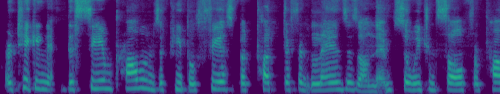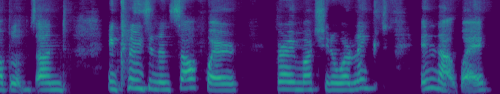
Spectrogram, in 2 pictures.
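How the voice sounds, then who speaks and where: A woman's voice: on the high side, fairly even intonation, normal speed, darkish tone, no echo. Irish woman, candid interview guest. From Ireland. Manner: reflective, candid, with light laughs. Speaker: guest, diversity and inclusion director. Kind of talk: interview answers.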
